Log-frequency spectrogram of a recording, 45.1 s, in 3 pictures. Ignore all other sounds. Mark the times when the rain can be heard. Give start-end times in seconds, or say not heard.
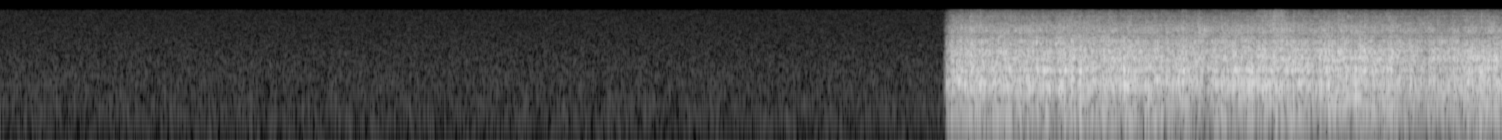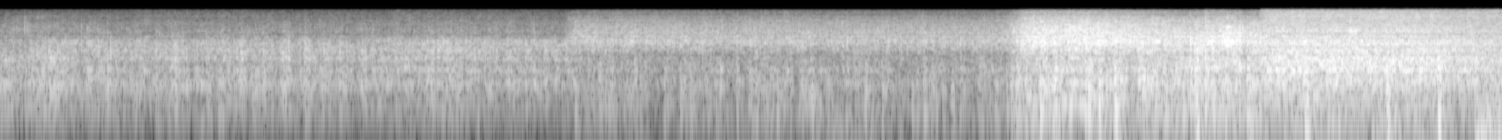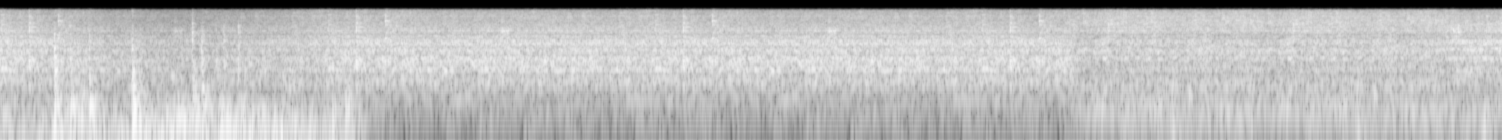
9.4-45.0.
